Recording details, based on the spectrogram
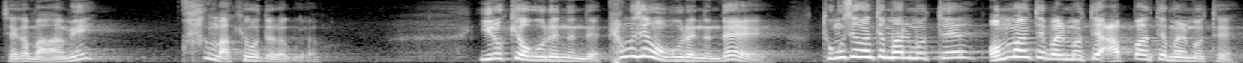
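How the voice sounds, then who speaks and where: High, animated male preacher. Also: fast. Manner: animated storytelling, acting out quotes. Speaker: pastor. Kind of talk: sermon to teachers. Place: church sanctuary. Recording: reverberant church hall.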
